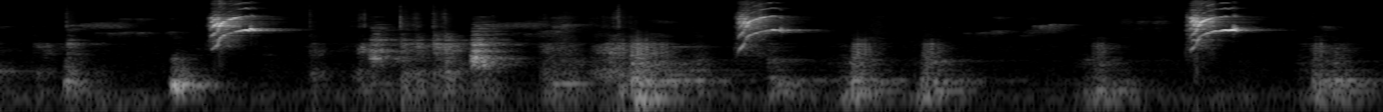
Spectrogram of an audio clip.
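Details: Canary hen calling to prompt males to sing powerfully: three sharp chirps dropping in pitch and ending on a short pure note, about three seconds apart, with clattering and thuds between them.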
